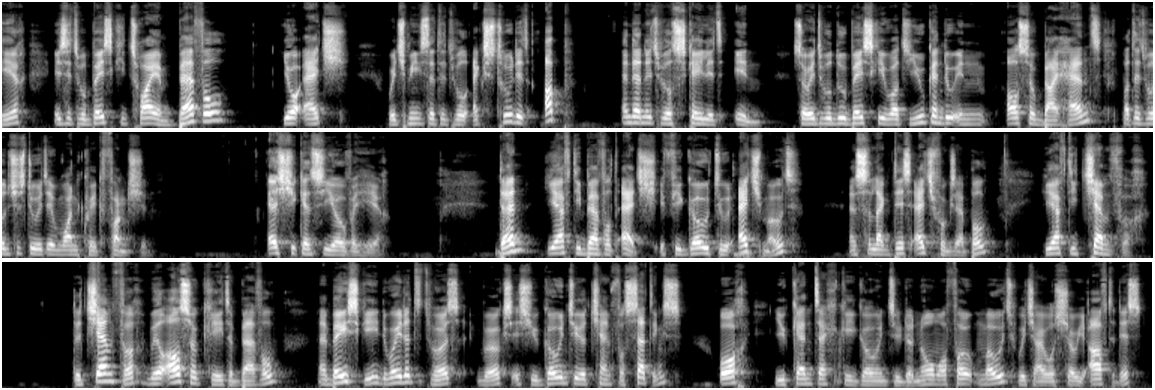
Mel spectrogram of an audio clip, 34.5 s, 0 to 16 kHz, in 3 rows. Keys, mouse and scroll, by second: 4.2 alt+middle click, 13.3 alt+middle click, 14.4 scroll, 14.5 alt+middle click, 14.5 scroll down 1, 14.8 middle click, 15.2 alt+middle click, 18.3 2, 19.9 alt+middle click, 20.3 middle click, 33.1 middle click.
